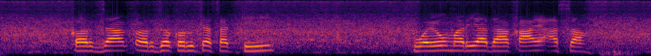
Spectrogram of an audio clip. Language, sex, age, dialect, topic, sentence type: Marathi, male, 18-24, Southern Konkan, banking, question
